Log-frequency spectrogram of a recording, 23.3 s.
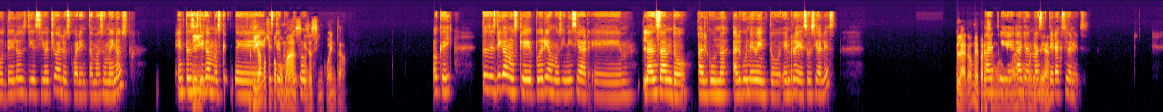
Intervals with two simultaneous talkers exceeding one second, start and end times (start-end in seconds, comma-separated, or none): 5.0-6.3, 19.7-21.1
